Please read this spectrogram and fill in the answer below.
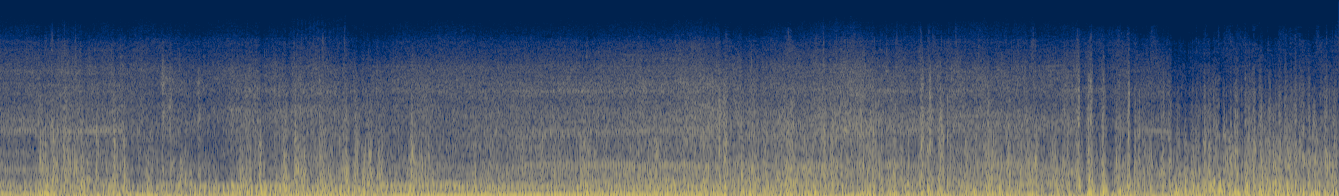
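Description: Wind rushing over the microphone on a moving motorcycle, over a steady low engine drone.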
